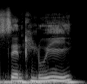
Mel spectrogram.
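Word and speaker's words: Saint-Louis: the first one is St Louis that is the right pronunciation in French Gori Daka and risk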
